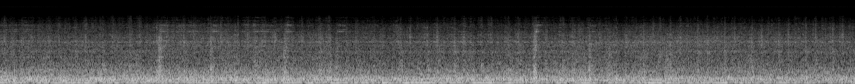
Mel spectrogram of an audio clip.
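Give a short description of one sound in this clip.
A diesel locomotive engine drones steadily.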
